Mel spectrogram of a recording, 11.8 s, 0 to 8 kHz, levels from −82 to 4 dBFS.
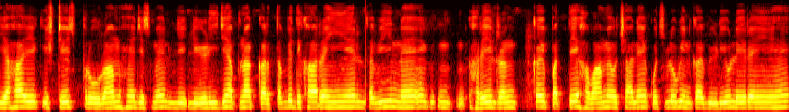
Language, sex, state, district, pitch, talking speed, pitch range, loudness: Hindi, male, Bihar, Kishanganj, 145 Hz, 155 wpm, 135-145 Hz, -16 LUFS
